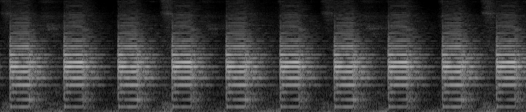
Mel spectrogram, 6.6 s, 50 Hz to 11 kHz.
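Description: Loud repeating buzzing tones, about 88 a minute, in a steady rhythm: an MRI scanner running a sequence.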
